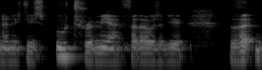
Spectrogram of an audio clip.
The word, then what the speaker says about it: Outremer: it's spelt, but I've been corrected on my pronunciation, and it is Outremer for those of you that don't know.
